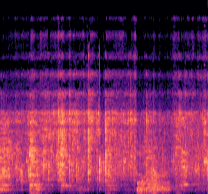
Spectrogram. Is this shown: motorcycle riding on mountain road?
no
